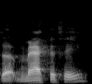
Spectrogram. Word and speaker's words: McAfee: what's the right pronunciation I think I actually actually actually my family has always said McAfee oh so I was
